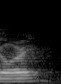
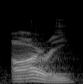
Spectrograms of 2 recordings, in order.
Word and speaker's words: Ari: uh it's your boy ori ari my name is pronounced ari for those who are wondering i don't know why i pronounced my name wrong but yeah um yeah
